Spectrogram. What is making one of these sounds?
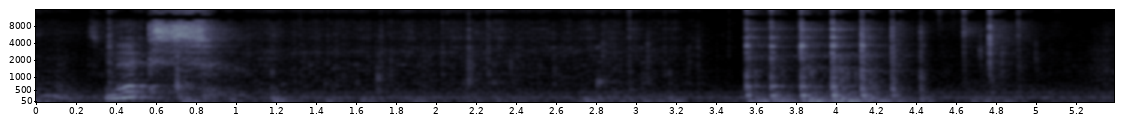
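A whisk clinks against a glass bowl as eggs are beaten.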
